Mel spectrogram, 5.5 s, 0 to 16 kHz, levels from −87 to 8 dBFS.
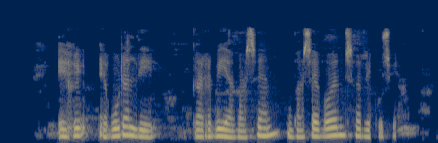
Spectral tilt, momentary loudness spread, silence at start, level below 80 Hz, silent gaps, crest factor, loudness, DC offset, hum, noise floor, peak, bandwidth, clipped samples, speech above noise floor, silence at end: -5.5 dB/octave; 10 LU; 0.6 s; -70 dBFS; none; 16 dB; -24 LUFS; under 0.1%; none; -60 dBFS; -8 dBFS; 7.8 kHz; under 0.1%; 37 dB; 0.3 s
